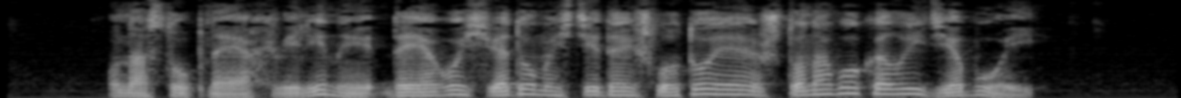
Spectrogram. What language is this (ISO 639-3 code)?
bel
